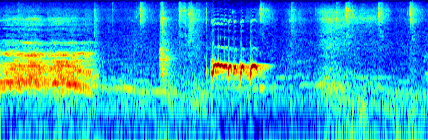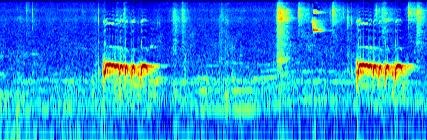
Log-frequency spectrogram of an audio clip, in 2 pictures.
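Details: Clear-voiced local zebra dove calling strongly to stir silent birds into song: three rapid, rippling coo bursts spaced about three and a half seconds apart, after an opening rush of noise and scattered clicks.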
